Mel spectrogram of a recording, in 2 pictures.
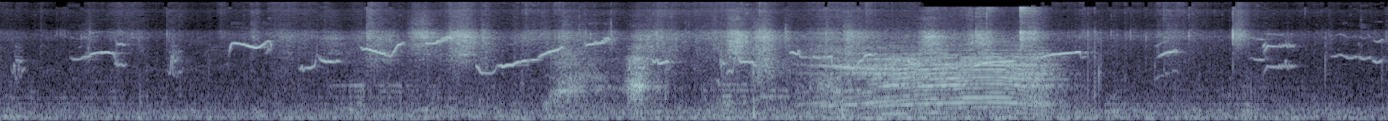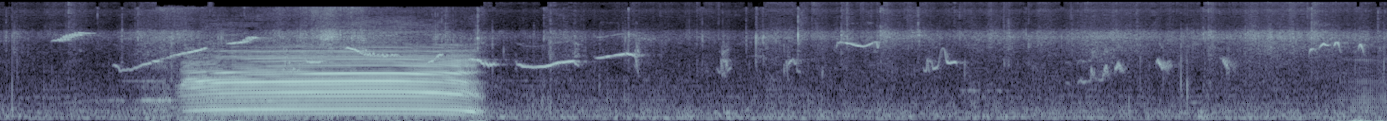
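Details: Tame cows herded in the afternoon; a fat cow calling the female gives two moos, a softer one first, then a louder, longer, resonant one several seconds later, amid continual bird chirping and twittering.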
